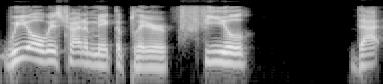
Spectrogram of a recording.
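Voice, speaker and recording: A man's voice: a little high, lively intonation, takes it slowly, pushed and bright, smooth, no echo, muffled recording. A man from Trinidad, a game audio designer, talking casually and animatedly with many fillers in an interview.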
